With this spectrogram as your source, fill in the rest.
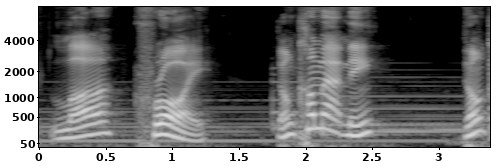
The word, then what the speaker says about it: La Croix: right here how is lacroix pronounced it's la croix it rhymes with enjoy there you go let's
